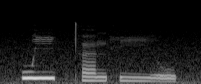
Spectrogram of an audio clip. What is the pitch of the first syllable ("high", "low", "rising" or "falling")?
high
